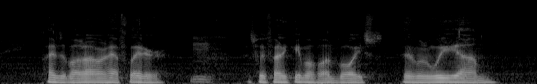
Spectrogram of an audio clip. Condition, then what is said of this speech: Parkinson's disease. I've developed Parkinson's as a result of that. It affected my speech very significantly.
